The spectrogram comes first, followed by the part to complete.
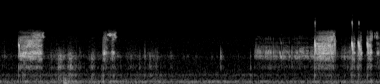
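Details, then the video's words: Tawny owl calling at night in Estonia on 5 May 2013, 22:30: several rasping, hissy bursts of uneven length, some short and clipped, others longer, with a faint steady hum behind. "tawny owl"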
